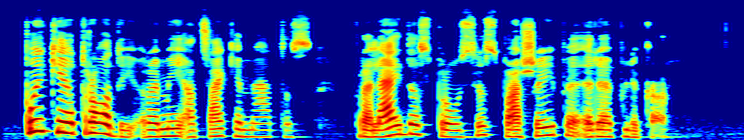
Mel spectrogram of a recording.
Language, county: Lithuanian, Vilnius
